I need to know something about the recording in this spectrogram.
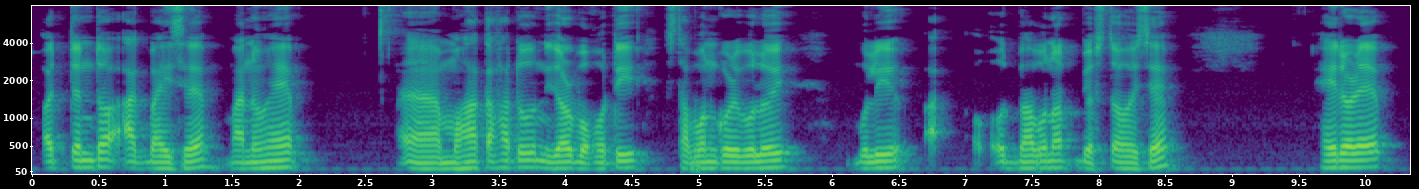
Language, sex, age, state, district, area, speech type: Assamese, male, 18-30, Assam, Majuli, rural, spontaneous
